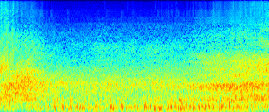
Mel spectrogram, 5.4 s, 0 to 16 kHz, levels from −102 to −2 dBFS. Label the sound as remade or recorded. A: recorded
